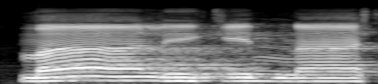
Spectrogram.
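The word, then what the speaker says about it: ملك الناس: Diingat mim fathah ini membacanya tidak boleh panjang. Diingat ya, kadang kebanyakan anak-anak itu kalau membaca bersama-sama itu mimnya dibaca panjang. Malikin nas, tidak boleh membacanya pendek.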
